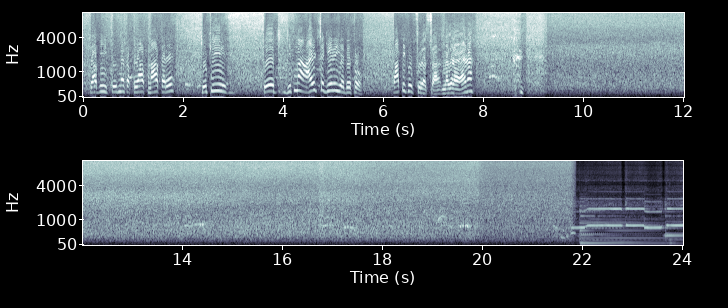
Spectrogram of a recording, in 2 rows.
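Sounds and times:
waterfall rushing over rocks: 0.0 - 21.9.

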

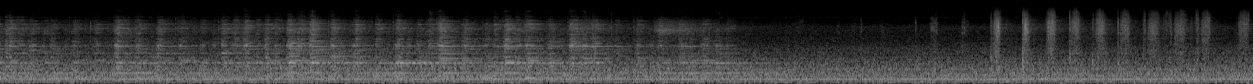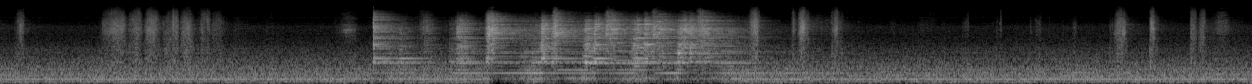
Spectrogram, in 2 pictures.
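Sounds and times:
scraper rasping on steel pipe: 0.0 - 7.4.

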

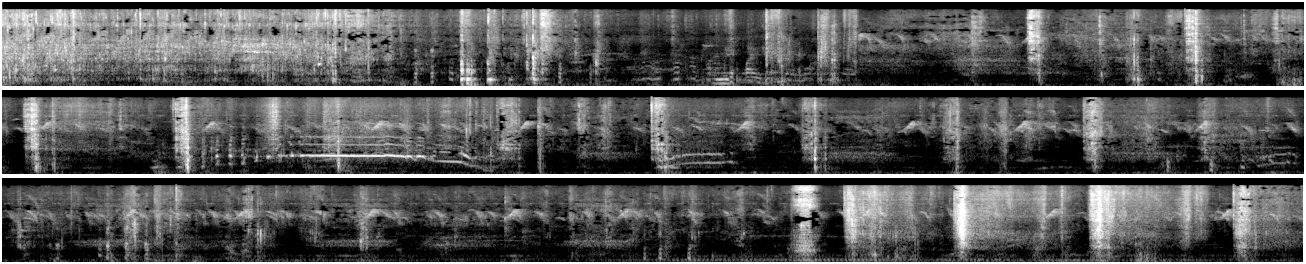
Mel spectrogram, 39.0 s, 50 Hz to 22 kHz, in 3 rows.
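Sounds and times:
chickens clucking: 2.2 - 7.6, 9.8 - 35.6.

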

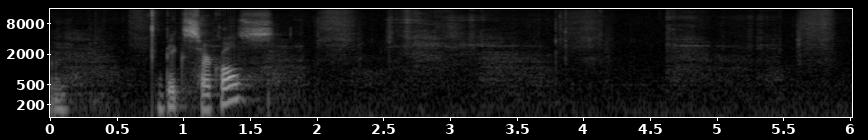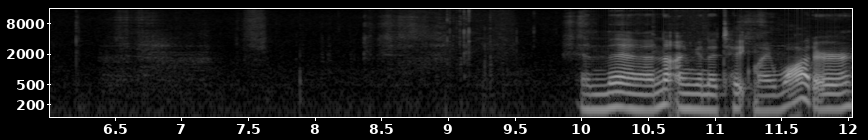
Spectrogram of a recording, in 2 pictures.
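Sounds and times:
marker scratching on paper: 1.7 - 7.7, 8.4 - 11.6.

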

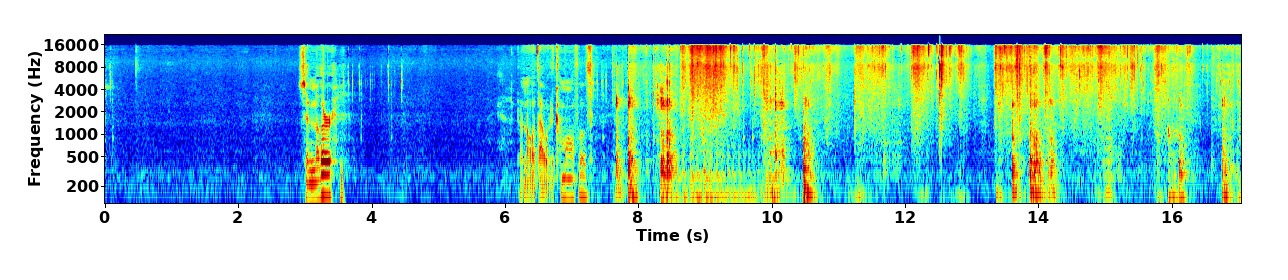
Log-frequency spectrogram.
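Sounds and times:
bubble wrap crinkling: 7.6 - 17.0.

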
